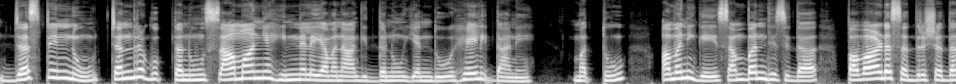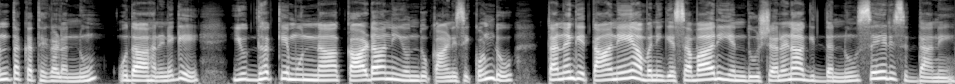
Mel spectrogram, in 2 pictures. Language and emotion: Kannada, neutral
